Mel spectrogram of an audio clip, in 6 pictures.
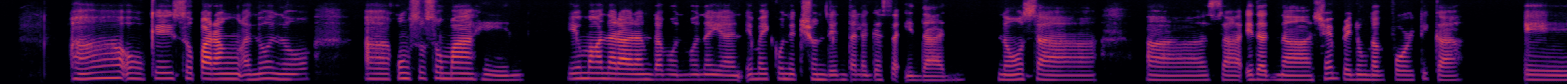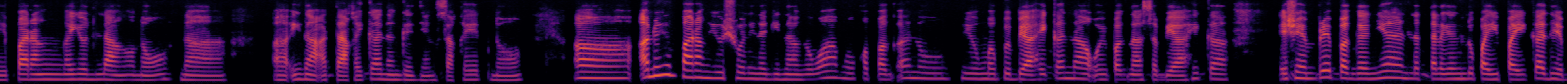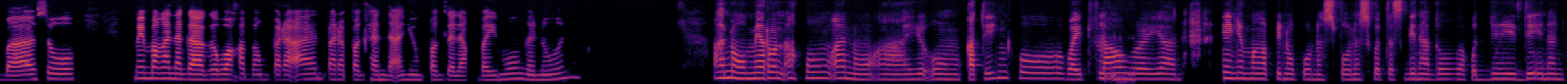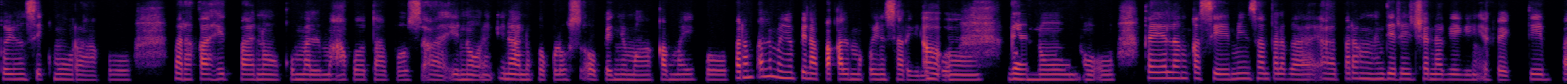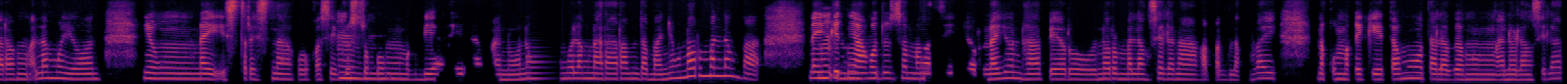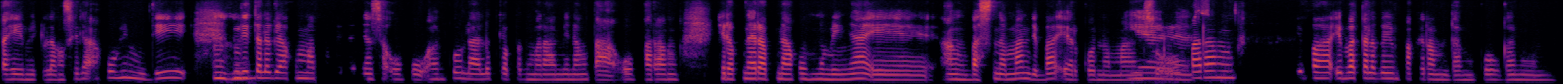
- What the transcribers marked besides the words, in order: tapping; static; mechanical hum; distorted speech; unintelligible speech
- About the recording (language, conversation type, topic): Filipino, advice, Paano ko mababawasan ang stress at mananatiling organisado habang naglalakbay?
